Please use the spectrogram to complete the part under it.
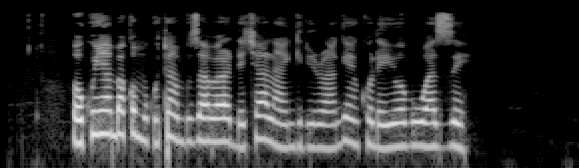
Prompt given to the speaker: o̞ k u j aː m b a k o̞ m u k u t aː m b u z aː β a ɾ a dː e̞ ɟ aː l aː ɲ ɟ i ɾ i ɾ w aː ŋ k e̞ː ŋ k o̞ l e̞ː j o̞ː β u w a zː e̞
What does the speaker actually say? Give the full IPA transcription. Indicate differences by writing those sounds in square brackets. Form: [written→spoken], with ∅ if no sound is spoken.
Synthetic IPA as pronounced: o̞ k u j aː m b a k o̞ m u k u t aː m b u z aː β a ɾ a dː e̞ [ɟ→c] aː l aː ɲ ɟ i ɾ i ɾ w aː ŋ [k→ɡ] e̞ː ŋ k o̞ l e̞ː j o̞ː β u w a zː e̞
